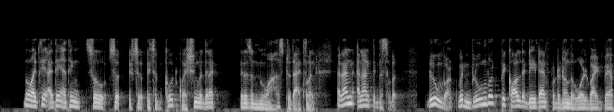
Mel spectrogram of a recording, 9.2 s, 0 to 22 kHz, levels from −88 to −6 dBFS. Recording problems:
high frequencies cut off; noticeable; nothing above 6 kHz

